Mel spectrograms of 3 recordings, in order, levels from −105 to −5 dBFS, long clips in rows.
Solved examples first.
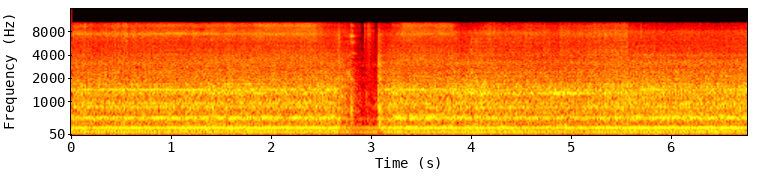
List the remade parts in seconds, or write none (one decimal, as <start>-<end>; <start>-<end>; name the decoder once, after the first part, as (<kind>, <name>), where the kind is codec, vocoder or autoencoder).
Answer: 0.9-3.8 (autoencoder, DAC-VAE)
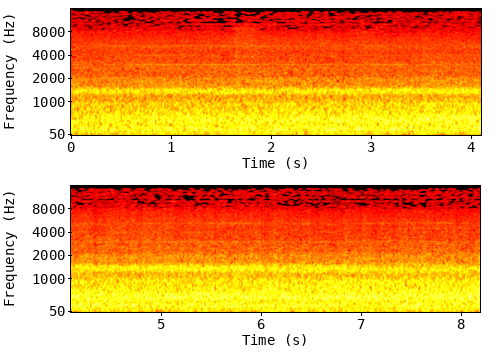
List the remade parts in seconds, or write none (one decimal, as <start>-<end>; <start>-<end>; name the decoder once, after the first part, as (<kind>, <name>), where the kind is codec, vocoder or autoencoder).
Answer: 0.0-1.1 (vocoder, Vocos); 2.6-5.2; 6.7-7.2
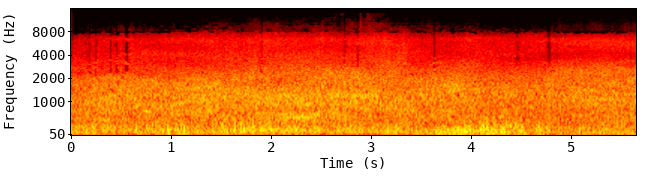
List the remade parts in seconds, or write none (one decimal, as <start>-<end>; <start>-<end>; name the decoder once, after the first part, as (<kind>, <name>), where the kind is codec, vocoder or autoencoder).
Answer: 4.6-5.7 (autoencoder, DAC-VAE)

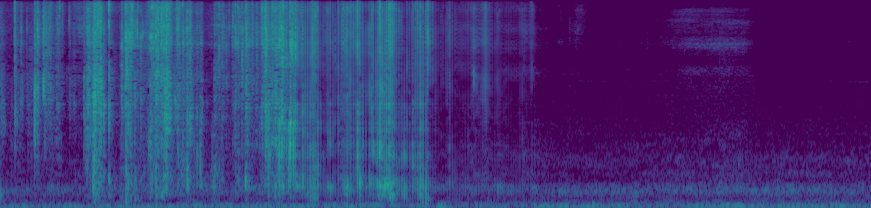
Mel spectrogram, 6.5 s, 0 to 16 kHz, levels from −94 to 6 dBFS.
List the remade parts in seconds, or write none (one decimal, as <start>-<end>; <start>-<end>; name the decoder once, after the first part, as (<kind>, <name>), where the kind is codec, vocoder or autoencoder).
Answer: 2.2-4.0 (vocoder, BigVGAN v2)

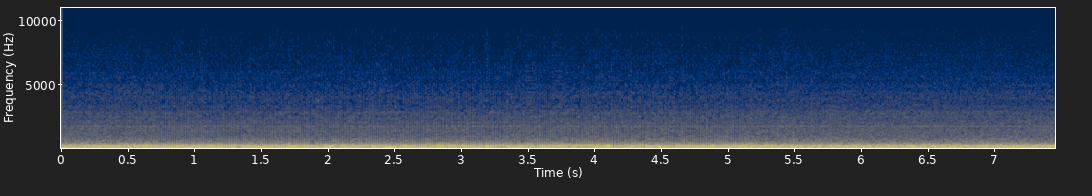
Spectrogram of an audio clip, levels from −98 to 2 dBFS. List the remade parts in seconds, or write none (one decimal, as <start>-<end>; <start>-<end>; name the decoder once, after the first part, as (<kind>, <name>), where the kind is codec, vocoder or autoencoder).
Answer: 0.7-5.1 (vocoder, Vocos)

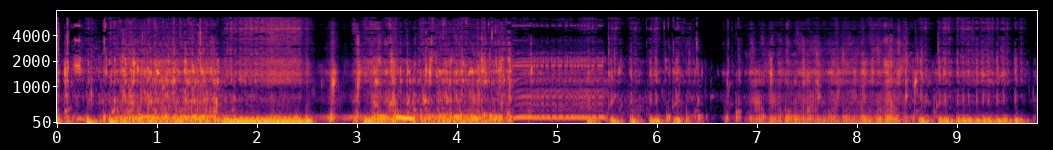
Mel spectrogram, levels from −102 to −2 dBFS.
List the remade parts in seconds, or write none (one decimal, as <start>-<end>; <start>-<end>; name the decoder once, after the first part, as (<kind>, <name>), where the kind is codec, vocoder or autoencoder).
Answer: 2.1-3.4 (vocoder, WaveNeXt); 6.9-8.5

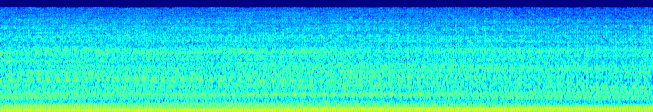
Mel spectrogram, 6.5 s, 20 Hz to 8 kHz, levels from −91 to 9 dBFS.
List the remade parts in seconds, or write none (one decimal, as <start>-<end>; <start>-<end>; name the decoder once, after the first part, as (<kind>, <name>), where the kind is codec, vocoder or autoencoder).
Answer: none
